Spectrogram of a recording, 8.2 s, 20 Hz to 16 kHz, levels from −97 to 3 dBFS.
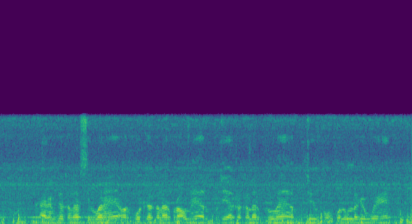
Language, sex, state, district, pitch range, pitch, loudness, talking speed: Hindi, male, Chhattisgarh, Raipur, 130-140 Hz, 135 Hz, -18 LUFS, 180 wpm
